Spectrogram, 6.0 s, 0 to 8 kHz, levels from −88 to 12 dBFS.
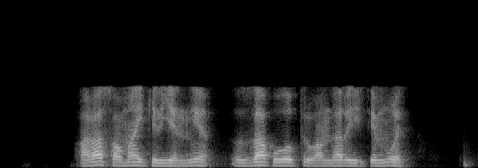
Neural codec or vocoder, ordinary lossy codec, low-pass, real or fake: codec, 16 kHz, 0.3 kbps, FocalCodec; AAC, 16 kbps; 7.2 kHz; fake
